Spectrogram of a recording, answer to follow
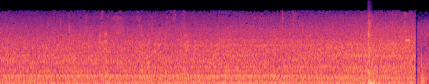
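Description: A car engine idling, a steady hum under a dense noise of traffic and street. A sharp knock about seven seconds in is the loudest sound.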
